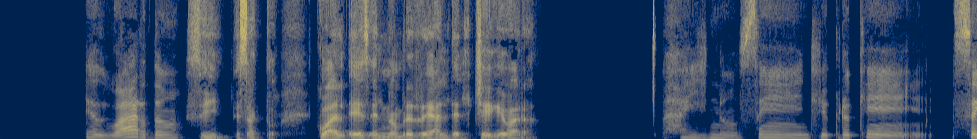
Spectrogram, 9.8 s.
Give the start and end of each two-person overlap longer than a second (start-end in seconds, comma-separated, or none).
none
